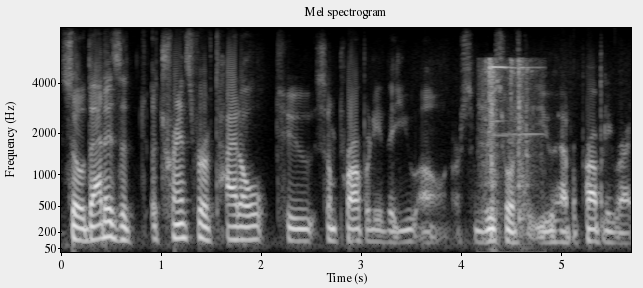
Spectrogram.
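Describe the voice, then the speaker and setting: In an American accent and a normal speaking voice, a man talks at medium pitch and a fairly quick pace, with fairly even intonation, big swings in loudness, and a dry, close sound with no echo. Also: hardly any pauses. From US South, Louisiana. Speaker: libertarian legal theorist. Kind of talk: interview.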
